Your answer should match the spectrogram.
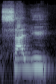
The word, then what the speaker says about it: salut: Então fica salu. Salut. Salu. Tá vendo? Esse biquinho vai aparecer, não tem jeito. Tá certo? Então, a boca do U e o som de I, tá certo? Essa junção, essa essa junção fica simultânea e acaba saindo esse som de u, né?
